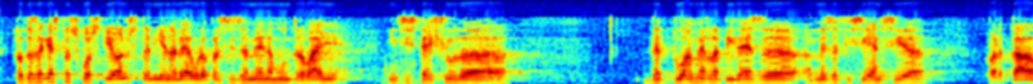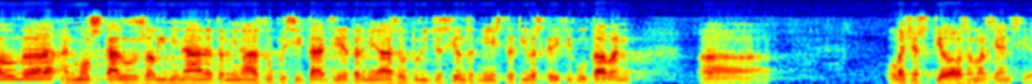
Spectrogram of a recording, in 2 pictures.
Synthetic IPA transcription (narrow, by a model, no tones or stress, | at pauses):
t̪ot̪əzəkɛst̪əskwəst̪ionst̪əniənəβɛwɾəpɾəsizəmenəmbunt̪ɾəβaʎ | insist̪ɛʃuðə | d̪ək̚t̪uamːezrəpiðɛzə̰ːmːezəfisiɛnsiə | pəɾt̪alˠd̪əːmːɔlˠskazuzəliminaðət̪əɾminaðəzðuplisit̪ad͡ziðət̪əɾminaðəzəwt̪uɾid͡zəsionzəd̪minist̪ɾət̪iβ̞əskəðifikulˠt̪aβən | ə | ləʒəst̪ioðələzəməɾʒɛnsiəs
